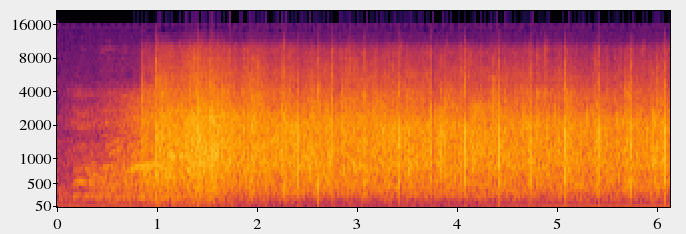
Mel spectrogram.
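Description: A crowd of young people claps their hands.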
